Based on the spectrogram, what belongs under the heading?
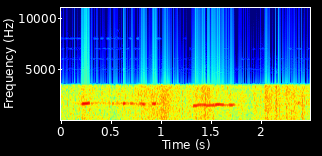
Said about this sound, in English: Let me give a whistle.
